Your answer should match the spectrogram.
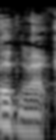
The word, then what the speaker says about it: Bednarek: Bednarek, because he's been starting the last few games.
